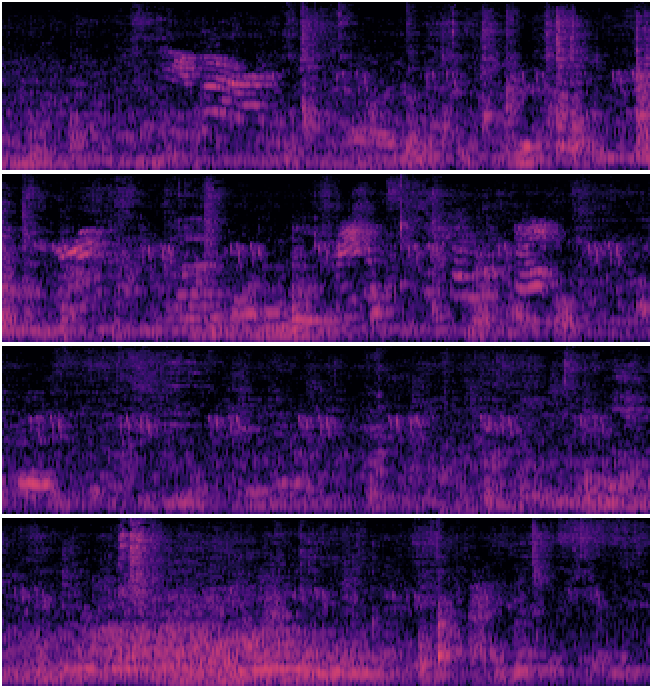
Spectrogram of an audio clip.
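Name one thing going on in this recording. A knife chops meat on a wooden block with repeated knocks.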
